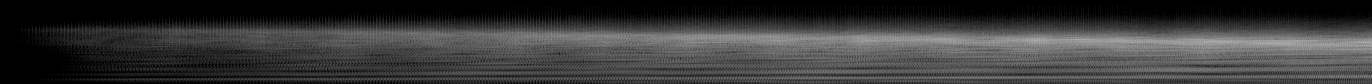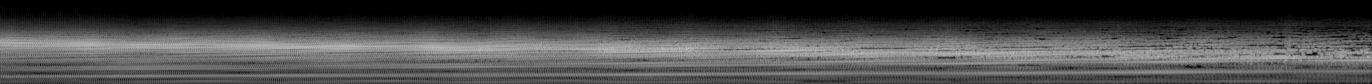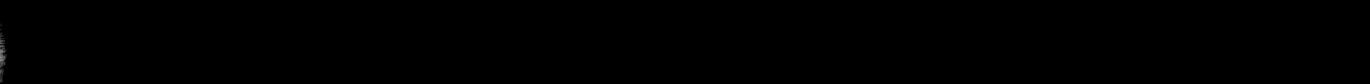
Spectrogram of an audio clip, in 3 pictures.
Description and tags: stereo resonant riser
fx, sfx, sound-design, Psy, effect, noise, digital, psytrance, synthesis, psychedelic, synth, sci-fi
